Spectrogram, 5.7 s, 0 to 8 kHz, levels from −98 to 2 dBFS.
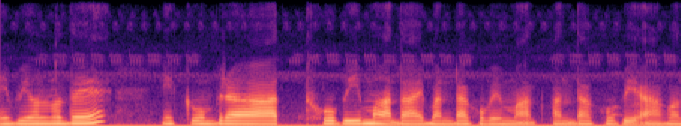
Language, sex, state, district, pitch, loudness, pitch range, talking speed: Chakma, female, Tripura, Dhalai, 185 Hz, -17 LUFS, 175-190 Hz, 135 wpm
